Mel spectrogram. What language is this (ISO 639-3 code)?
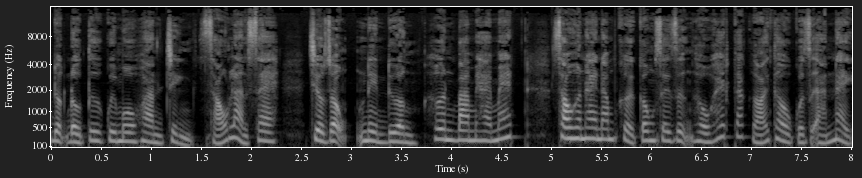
vie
